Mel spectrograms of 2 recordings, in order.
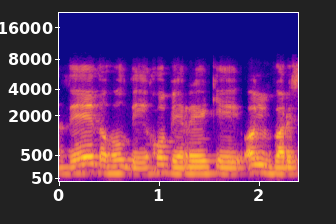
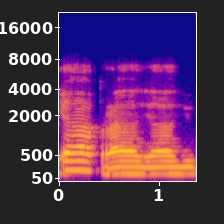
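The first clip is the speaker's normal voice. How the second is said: put-on deadpan, bone dry, zero excitement, utterly unbothered. Talking about a woman on a TV show, imitating her deadpan voice. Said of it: "her deadpan voice".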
